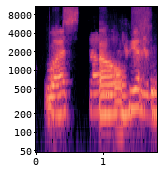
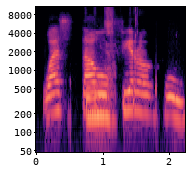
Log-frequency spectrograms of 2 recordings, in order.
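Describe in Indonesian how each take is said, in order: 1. Kata ini berhenti begitu saja tanpa suku kata 'hu'. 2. Kata ini diakhiri dengan suku kata 'hu' yang terdengar jelas.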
